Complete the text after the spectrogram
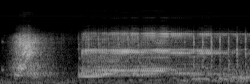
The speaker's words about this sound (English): Oh, well, I thought they might go down better than my set, but. I thought if I'm struggling, I'll just bring out the fart sound effects.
